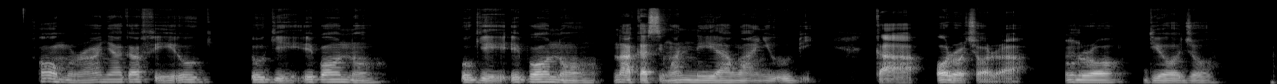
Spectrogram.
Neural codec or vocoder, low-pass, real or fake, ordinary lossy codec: vocoder, 48 kHz, 128 mel bands, Vocos; 14.4 kHz; fake; none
